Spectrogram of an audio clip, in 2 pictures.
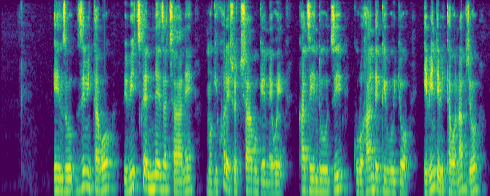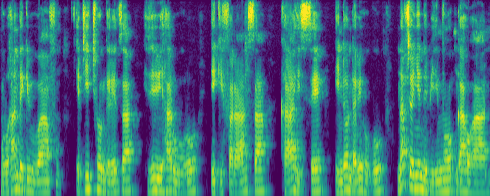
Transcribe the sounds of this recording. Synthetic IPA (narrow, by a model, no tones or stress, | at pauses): inzuziβitaβo̞βiβit͡swe̞ne̞ːzat͡ʃaːne̞ | muɡikʰo̞ɾe̞ːʃo̞t͡ʃaβuɡe̞ne̞we̞ | kʰaziːnduzikuɾuɦaːnde̞ɡwiβuɾɟo̞ | iβiːndiβitaβo̞navjo̞muɾuhaːnde̞ɡwiβuβaːɱfu | ivjiːt͡ʃo̞ːŋɡe̞ɾe̞zaiviβiɦaɾuːɾo̞ | iɡifaɾansa | kʰahise̞indo̞ːndaβiɦuɡu | navjo̞ɲe̞ne̞βiɾimŋo̞ŋɡaːɦo̞haːn̥u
